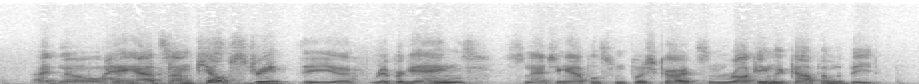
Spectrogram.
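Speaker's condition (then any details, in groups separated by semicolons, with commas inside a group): No condition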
